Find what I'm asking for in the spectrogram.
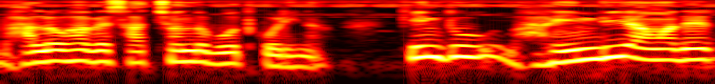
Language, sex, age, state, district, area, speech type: Bengali, male, 18-30, West Bengal, Howrah, urban, spontaneous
